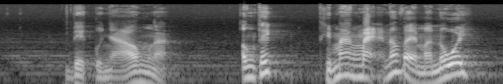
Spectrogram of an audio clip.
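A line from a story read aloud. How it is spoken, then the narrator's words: Sharp shouted retort. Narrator (Vietnamese): Mụ dì ghẻ quát lại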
